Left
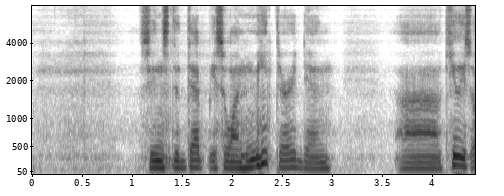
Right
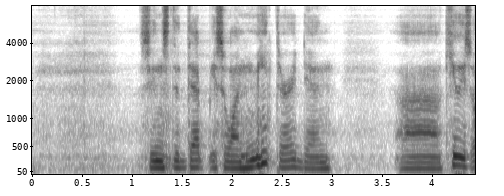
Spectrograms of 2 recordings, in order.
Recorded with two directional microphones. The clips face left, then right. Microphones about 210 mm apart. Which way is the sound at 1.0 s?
50° left (ahead or behind).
